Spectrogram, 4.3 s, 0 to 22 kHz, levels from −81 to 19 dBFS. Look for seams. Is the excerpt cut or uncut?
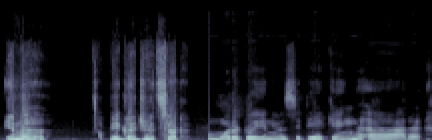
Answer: cut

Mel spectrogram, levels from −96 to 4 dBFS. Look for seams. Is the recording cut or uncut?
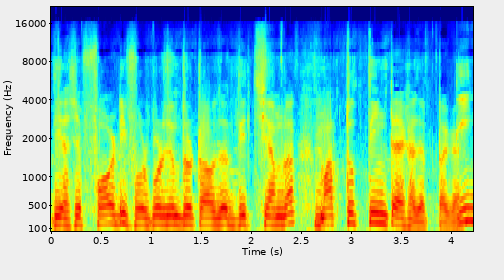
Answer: uncut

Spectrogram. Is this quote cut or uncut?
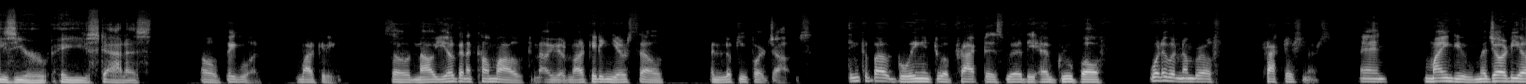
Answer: cut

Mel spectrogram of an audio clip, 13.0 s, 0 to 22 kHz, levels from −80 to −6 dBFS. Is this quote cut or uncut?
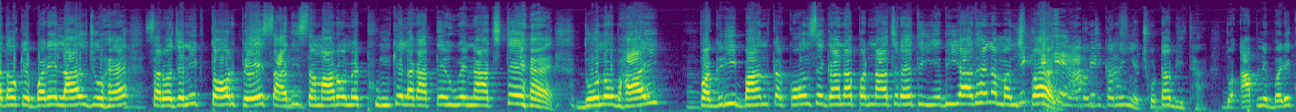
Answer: cut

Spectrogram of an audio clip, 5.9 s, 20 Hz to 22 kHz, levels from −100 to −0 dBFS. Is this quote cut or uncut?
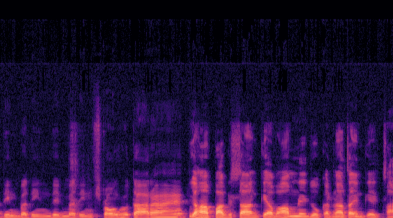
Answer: cut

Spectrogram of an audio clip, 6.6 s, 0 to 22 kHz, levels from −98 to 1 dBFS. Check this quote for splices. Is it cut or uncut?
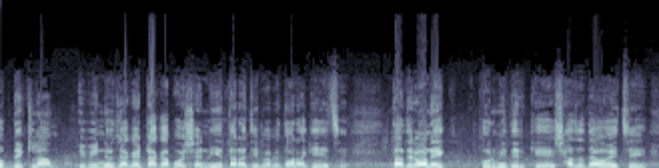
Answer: uncut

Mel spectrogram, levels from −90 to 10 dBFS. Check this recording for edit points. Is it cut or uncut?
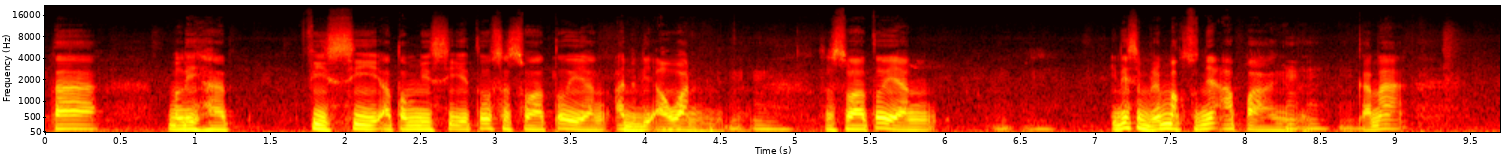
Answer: uncut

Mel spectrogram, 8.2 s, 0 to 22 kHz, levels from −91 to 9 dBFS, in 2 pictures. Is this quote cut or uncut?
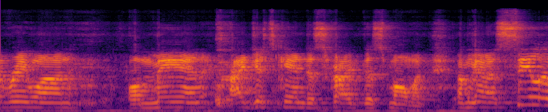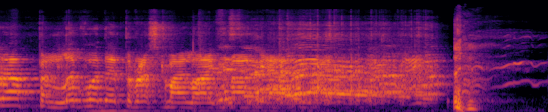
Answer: uncut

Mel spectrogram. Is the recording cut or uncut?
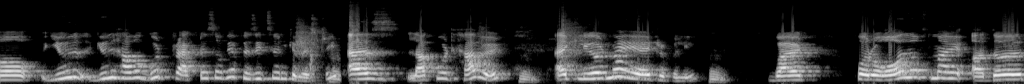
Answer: cut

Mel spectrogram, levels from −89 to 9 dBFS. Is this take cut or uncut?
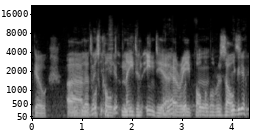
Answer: cut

